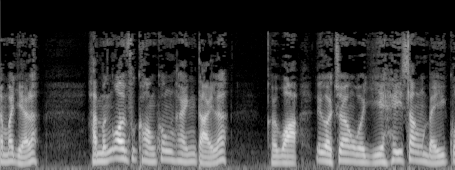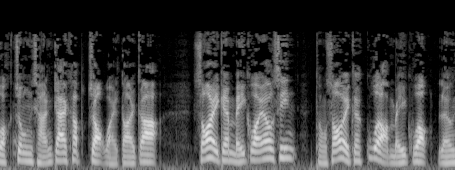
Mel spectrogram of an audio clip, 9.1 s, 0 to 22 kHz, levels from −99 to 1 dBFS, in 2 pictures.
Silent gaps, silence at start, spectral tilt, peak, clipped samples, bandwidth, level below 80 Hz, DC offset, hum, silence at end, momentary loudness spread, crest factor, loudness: none; 0 s; -6 dB/octave; -2 dBFS; under 0.1%; 11.5 kHz; -56 dBFS; under 0.1%; none; 0 s; 8 LU; 20 dB; -22 LUFS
